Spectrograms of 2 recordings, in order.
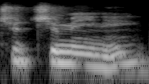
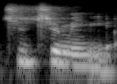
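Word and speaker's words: Tchouaméni: and touching his face is pronounced chucha mini chucha mini i can't pronounce names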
